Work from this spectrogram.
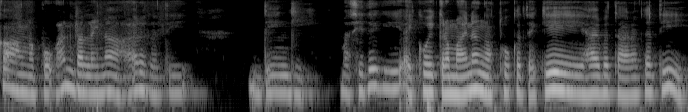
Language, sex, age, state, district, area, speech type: Manipuri, female, 60+, Manipur, Bishnupur, rural, spontaneous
